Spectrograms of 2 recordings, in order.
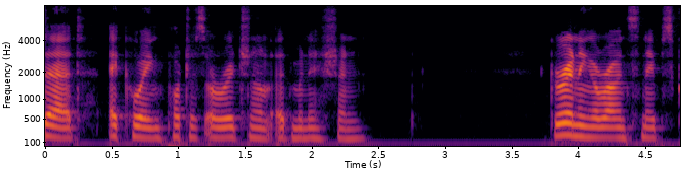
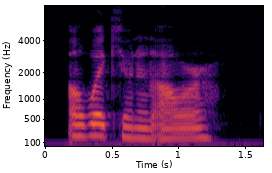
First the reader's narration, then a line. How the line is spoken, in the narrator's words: he murmured, nearly asleep already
